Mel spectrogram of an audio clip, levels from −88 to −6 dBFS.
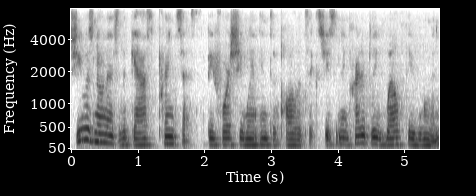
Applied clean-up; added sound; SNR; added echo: none; none; none; none.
